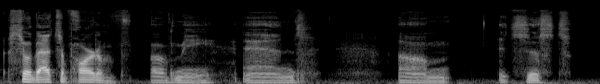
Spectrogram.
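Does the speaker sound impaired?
Yes: cleft palate; cleft palate possibly audible in voice.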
